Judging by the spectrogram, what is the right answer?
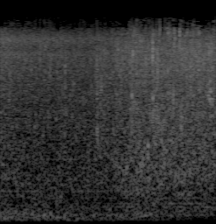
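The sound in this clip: Soft, steady wash of sea waves, a faint continuous hiss of moving water with no distinct breaking surges.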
